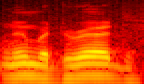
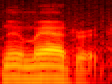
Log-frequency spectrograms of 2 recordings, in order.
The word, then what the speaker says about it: New Madrid: Madrid seismic Zone and if you call it New Madrid you know you're not from Missouri it's New Madrid there's a town in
